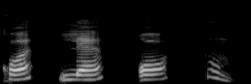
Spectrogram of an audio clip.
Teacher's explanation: پھر دیکھیے ربکم الذی، را موٹا پڑھا جائے گا، تشدید ہے، با سے سختی سے جوڑا جائے گا، اور ربکم الذی خلقکم، خواہ موٹا پڑھا جائے گا، اور قوف، اب دیکھیے خواہ کے موٹا کرنے میں آپ نے لام کو موٹا نہیں کر دینا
